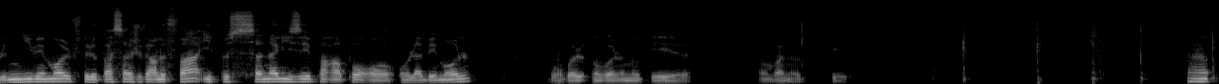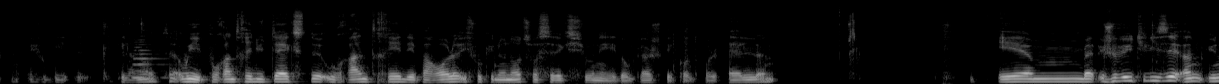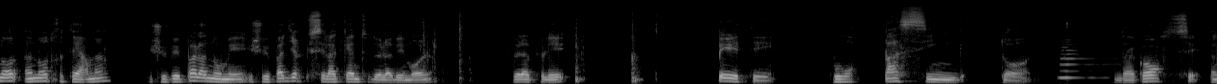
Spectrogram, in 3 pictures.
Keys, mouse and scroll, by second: 6.9 ctrl+t, 9.6 shift+Escape, 10.9 ctrl+l, 12.1 Escape, 13.4 click, 18.9 ctrl+l, 28.3-29.3 typing, 30.1 Escape, 34.9 click.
